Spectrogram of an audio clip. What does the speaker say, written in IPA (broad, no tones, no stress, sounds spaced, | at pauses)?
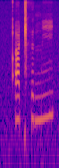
qʼ e ǁʰ ɘ ŋ͡m i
